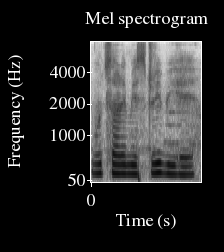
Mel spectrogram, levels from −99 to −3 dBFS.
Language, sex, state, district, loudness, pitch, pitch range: Hindi, female, Arunachal Pradesh, Papum Pare, -13 LUFS, 195 Hz, 190-205 Hz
